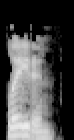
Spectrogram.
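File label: "ladin", British English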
